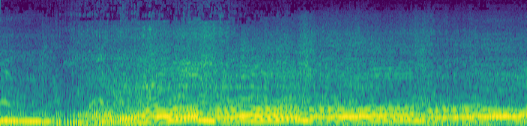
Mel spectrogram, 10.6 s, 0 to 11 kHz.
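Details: Bayou 220 ATV, sat for 8 years, on a test ride with a helmet camera; the single pulls through the gears, pitch climbing and dropping at each shift with no stumble. All gears work, no bogging. Normal running under acceleration.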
